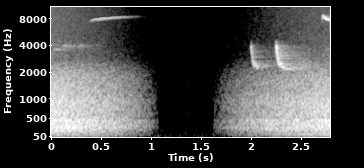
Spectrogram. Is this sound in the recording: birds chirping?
yes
